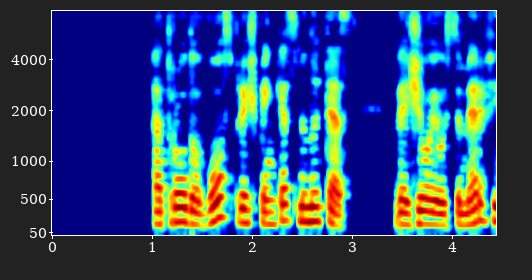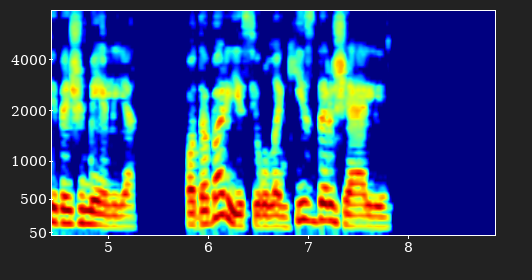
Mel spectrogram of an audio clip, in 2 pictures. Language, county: Lithuanian, Vilnius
